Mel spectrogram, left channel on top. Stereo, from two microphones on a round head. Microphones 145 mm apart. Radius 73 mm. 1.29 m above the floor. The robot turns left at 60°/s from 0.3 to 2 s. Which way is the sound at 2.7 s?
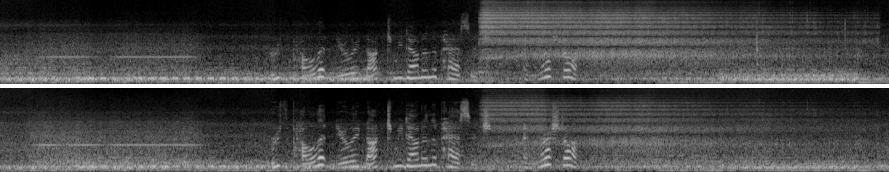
80° right.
